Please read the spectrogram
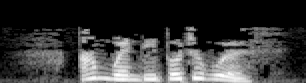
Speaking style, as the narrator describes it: gasped

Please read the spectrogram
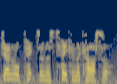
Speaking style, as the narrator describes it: Lieutenant Tyler shouted

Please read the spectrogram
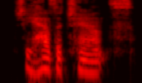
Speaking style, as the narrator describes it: Violet said quietly to Klaus

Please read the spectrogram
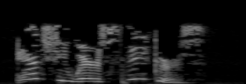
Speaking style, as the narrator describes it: Benny said excitedly

